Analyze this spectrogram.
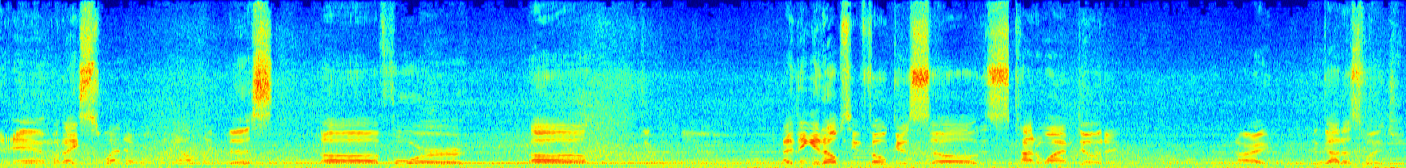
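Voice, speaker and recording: With music in the background, a man talks at a moderate pace, the sound dry with no echo. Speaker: vlogger commuting. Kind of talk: casual vlog chat. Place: street. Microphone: phone near.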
